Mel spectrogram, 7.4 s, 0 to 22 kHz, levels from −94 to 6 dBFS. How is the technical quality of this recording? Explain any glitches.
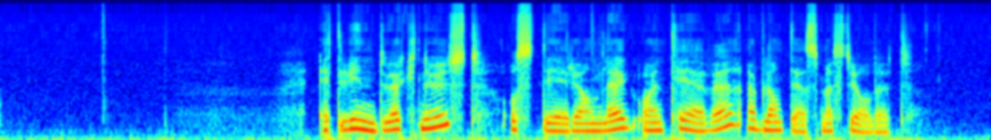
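The technical quality is compromised by plainly audible compression damage throughout the speech, from start to finish. The cause is likely Opus compression in its music-oriented CELT mode, at a rate consistent with about 16 kbps. The bandwidth stays full, reaching roughly 20.3 kHz, but the encoder is starved of bits, so it fills bands by folding lower spectral content or injecting noise. This makes the voice sound rough and grainy rather than swirly. MP3 at a similar rate leaves spectral holes and watery swirling, while this keeps the band energy and turns tonal parts noisy.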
